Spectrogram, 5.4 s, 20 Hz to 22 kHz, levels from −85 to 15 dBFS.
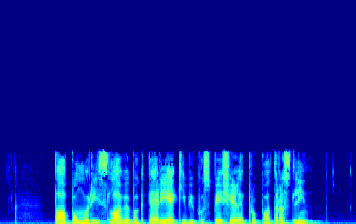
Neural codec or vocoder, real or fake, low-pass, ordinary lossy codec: none; real; 7.2 kHz; MP3, 48 kbps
